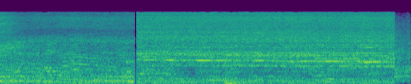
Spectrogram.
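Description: Espresso machine steam wand hissing as it steams milk, starting suddenly about a third of the way in, with a faint whistling tone over the hiss, and cutting off at the end.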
